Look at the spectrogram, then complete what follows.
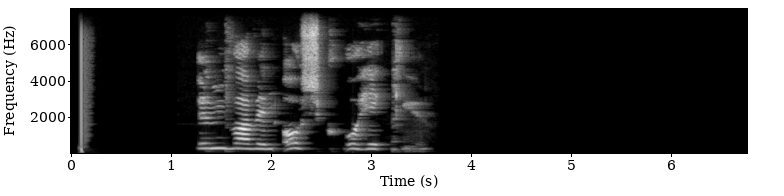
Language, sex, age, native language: Icelandic, male, 10, Icelandic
